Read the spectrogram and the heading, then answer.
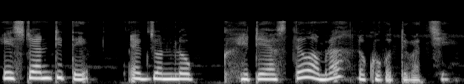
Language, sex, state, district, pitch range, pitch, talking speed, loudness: Bengali, female, West Bengal, Cooch Behar, 230-280 Hz, 245 Hz, 115 wpm, -12 LUFS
